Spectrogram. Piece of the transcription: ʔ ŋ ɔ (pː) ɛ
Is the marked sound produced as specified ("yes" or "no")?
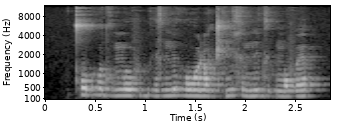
no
